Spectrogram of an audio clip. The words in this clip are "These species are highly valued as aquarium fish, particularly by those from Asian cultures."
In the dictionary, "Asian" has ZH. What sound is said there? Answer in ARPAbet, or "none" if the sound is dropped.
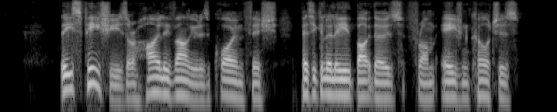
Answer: ZH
